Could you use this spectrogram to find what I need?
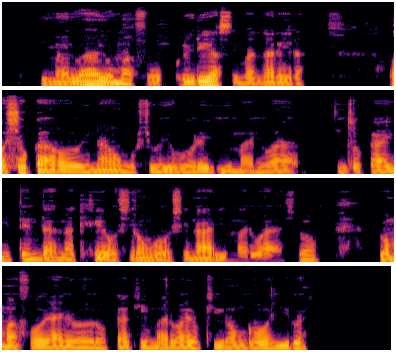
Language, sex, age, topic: Oshiwambo, male, 18-24, finance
